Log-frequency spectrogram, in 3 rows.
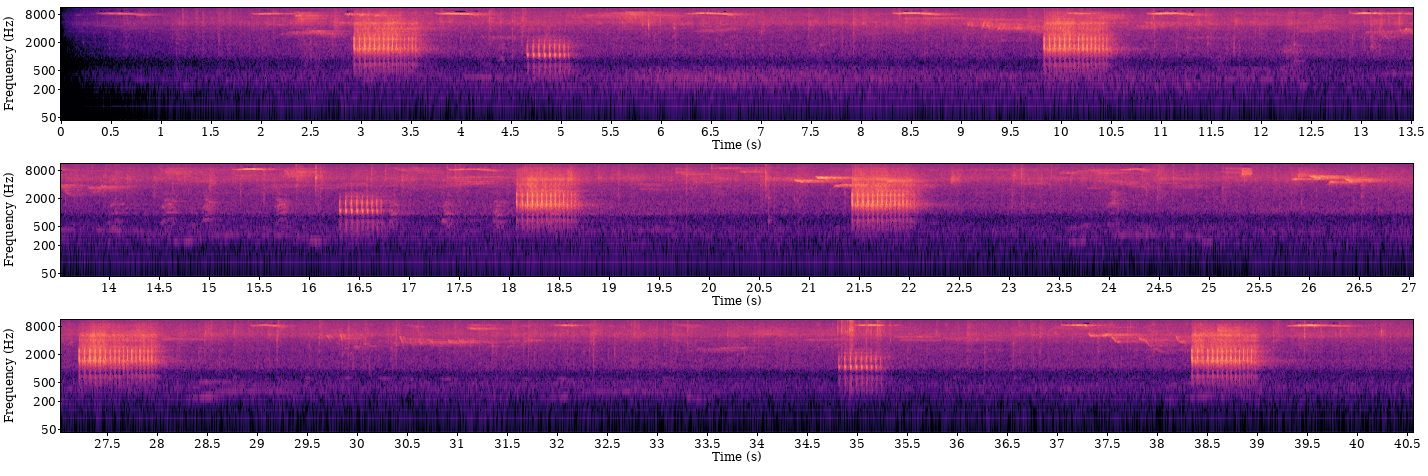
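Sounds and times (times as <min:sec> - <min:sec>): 
Dendrocopos major great spotted woodpecker singing: 0:02.3 - 0:05.4, 0:09.4 - 0:32.3, 0:33.9 - 0:36.2, 0:37.1 - 0:39.7.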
